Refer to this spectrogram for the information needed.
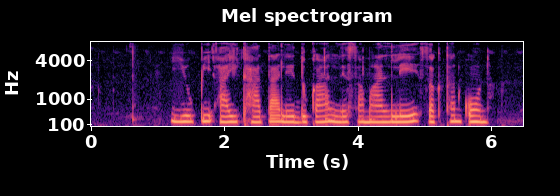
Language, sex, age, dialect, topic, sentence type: Chhattisgarhi, female, 18-24, Northern/Bhandar, banking, question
